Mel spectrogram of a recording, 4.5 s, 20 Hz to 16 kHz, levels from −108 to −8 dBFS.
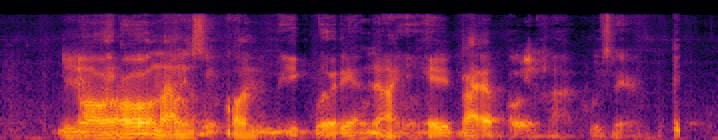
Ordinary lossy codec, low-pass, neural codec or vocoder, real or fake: none; 10.8 kHz; codec, 24 kHz, 1.5 kbps, HILCodec; fake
